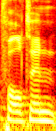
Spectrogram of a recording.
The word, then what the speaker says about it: Fulton: Well, Fulton people are people too. He did. Contrary to popular belief. He pronounced the T in Fulton.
